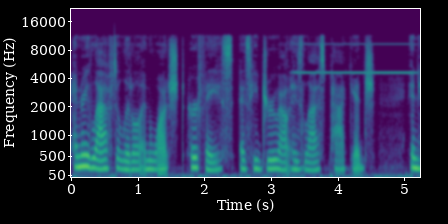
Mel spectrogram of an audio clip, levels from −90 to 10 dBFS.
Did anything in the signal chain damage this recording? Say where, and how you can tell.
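Yes. A loudspeaker-to-microphone loop was likely sitting at the edge of feedback, so from 3.25 s to the end a thin, single-pitch 4.6 kHz feedback whistle sits well below the speech.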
